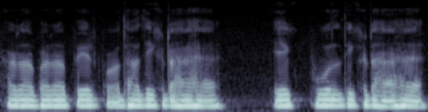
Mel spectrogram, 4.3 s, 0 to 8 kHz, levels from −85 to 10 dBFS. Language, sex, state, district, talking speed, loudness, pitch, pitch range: Hindi, male, Bihar, Patna, 140 wpm, -12 LUFS, 110 Hz, 110-115 Hz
